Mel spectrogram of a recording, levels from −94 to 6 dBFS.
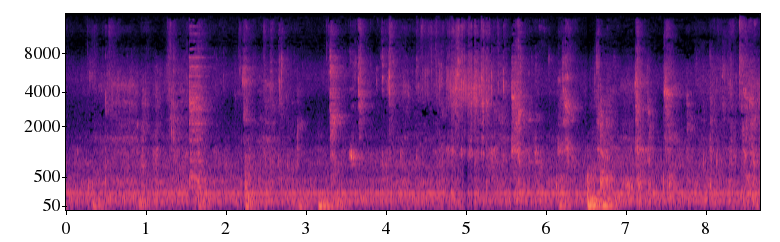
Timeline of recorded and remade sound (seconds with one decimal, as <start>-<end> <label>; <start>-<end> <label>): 0.0-1.2 remade; 1.2-4.0 recorded; 4.0-5.0 remade; 5.0-6.9 recorded; 6.9-8.7 remade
